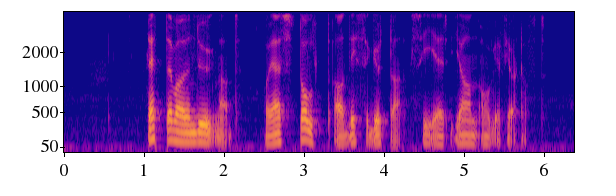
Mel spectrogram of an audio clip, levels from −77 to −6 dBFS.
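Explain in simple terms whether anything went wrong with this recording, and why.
Nothing went wrong with this speech: it passed through an ordinary call connection whose sound stops at about 4 kHz, which points to a standard telephone codec such as G.711 mu-law, so the missing top end is how phone-call audio normally sounds and not a fault.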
